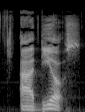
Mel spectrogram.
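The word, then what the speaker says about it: adiós: Did you notice the accent on the O in adios? If a word is marked with an accent, then that syllable receives the stress.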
